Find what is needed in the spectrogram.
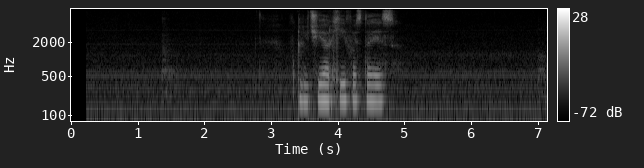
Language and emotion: Russian, neutral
